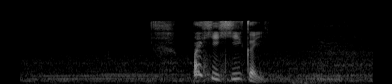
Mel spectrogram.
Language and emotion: Russian, positive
